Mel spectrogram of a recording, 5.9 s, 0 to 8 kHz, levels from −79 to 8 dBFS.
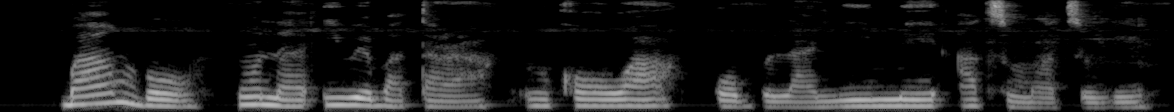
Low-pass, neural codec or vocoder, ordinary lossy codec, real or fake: none; none; none; real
